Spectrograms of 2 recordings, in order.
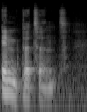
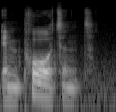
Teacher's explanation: the first syllable is stressed in impotent, and the second syllable is stressed in important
